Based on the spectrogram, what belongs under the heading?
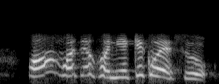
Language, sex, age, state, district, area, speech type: Assamese, female, 18-30, Assam, Sonitpur, urban, conversation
